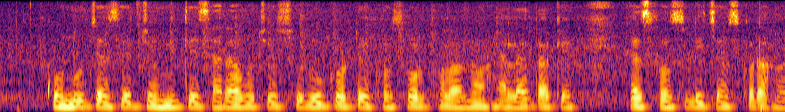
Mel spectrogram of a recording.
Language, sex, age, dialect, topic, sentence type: Bengali, male, 18-24, Western, agriculture, statement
